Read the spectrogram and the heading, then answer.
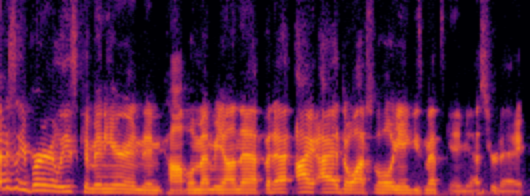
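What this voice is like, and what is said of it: Usual voice. Nothing is said of it.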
